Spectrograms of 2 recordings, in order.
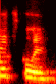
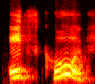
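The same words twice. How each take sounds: First: The word cool is said flatly, without energy. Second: The word cool is said with lively energy. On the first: The speaker calls it wrong. "you don't use the word cool just like that" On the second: The speaker calls it right. "you have to put some energy into it"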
